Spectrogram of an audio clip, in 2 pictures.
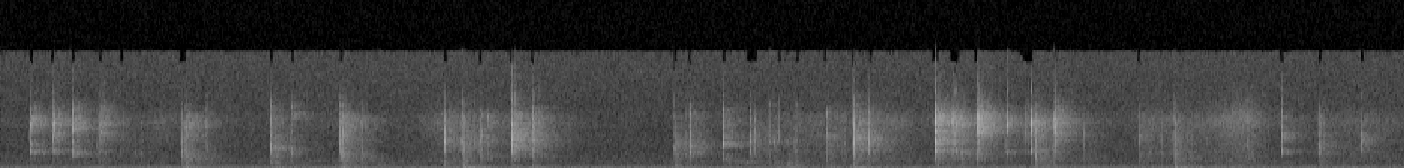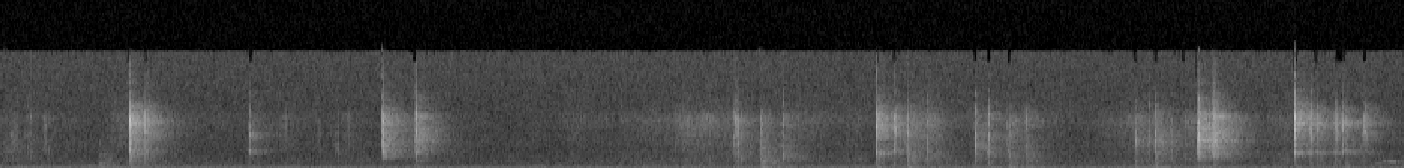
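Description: Keys clatter as someone types on a keyboard in short bursts.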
